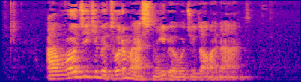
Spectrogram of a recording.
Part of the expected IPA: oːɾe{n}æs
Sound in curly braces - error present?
yes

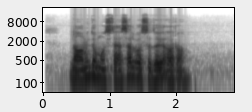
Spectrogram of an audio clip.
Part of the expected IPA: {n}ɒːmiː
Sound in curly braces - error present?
no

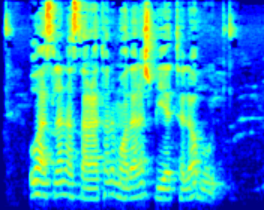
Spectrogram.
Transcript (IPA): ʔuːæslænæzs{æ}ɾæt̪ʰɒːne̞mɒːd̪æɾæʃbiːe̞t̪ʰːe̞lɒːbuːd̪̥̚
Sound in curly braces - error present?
no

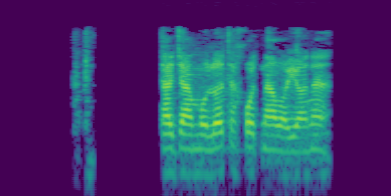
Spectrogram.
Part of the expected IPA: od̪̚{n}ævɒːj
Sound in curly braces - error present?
no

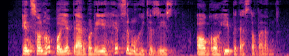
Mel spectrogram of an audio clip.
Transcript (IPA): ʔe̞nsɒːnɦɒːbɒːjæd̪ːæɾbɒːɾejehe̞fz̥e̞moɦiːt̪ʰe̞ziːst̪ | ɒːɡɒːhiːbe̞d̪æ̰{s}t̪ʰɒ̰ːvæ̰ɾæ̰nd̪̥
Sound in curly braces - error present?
no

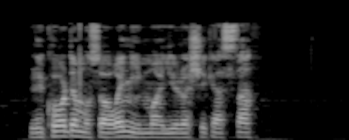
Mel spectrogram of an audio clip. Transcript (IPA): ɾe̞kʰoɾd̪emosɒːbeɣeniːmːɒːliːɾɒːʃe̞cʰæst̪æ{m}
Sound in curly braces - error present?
yes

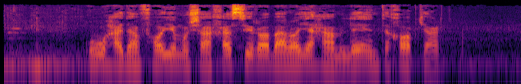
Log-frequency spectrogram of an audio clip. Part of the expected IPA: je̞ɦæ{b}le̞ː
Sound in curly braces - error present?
yes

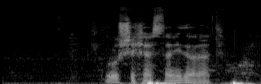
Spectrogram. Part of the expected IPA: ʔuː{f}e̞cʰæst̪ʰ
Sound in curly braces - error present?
yes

